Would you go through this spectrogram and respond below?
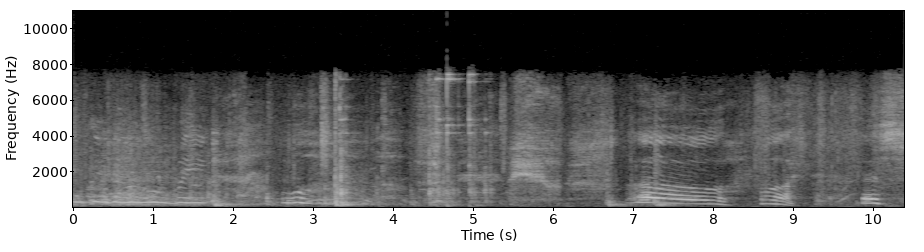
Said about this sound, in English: Full of dynamite, Jimmy's watching Otis as he unlocks the door to the cell.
